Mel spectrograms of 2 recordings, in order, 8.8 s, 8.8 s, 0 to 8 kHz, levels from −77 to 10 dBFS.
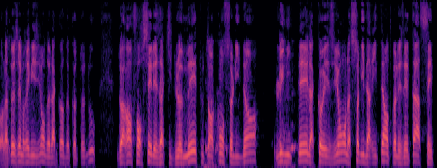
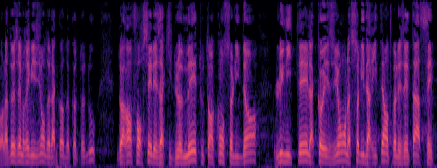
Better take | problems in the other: second | noise reduction (neural mask model RNNoise)

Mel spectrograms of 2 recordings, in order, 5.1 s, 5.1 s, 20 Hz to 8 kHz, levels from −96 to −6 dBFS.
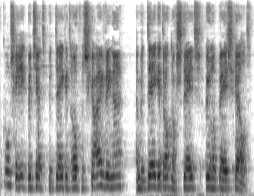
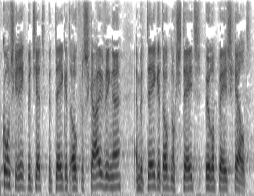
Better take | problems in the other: second | noise reduction (neural mask model DeepFilterNet 3)

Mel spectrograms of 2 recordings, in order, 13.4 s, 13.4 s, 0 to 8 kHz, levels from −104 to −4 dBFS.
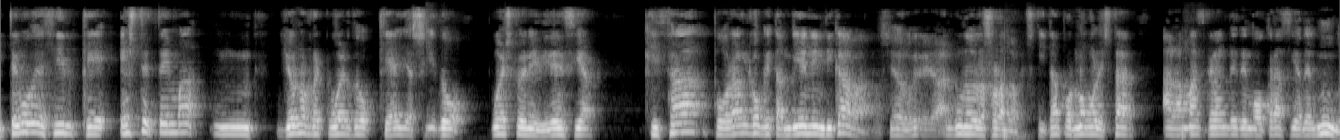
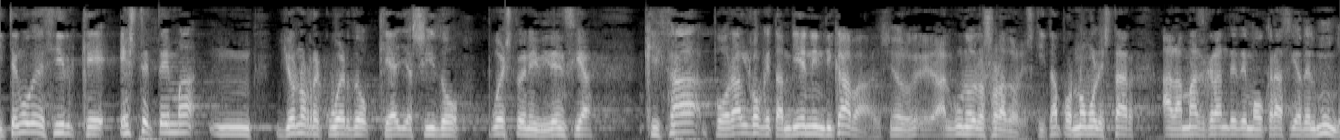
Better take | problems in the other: second | noise reduction (neural mask model DeepFilterNet 3)

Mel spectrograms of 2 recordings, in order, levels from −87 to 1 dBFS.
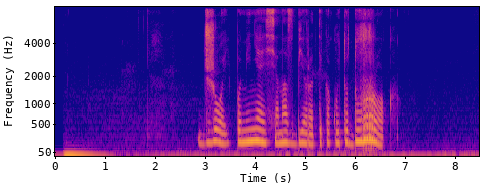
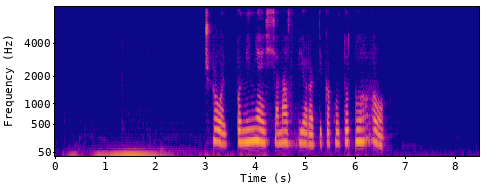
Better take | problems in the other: first | noise reduction (neural mask model DeepFilterNet 3)

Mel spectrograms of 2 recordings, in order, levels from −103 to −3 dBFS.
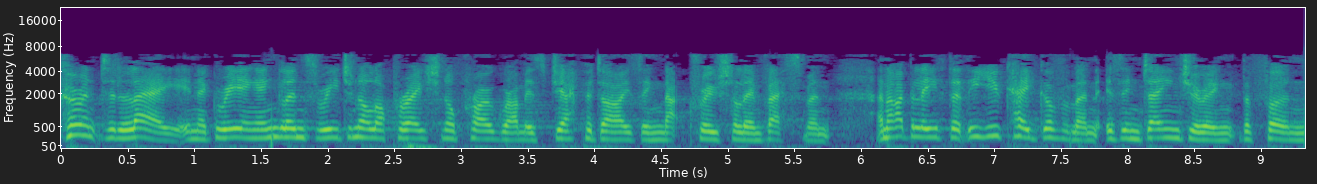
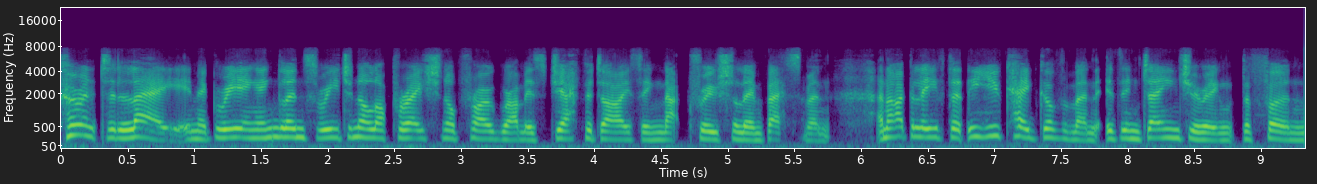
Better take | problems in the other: first | noise reduction (neural diffusion model UNIVERSE++)

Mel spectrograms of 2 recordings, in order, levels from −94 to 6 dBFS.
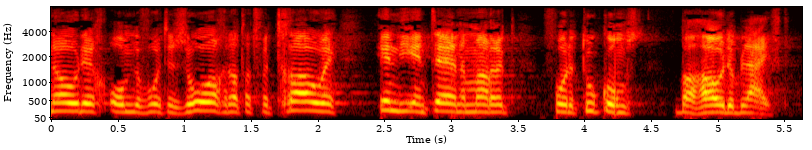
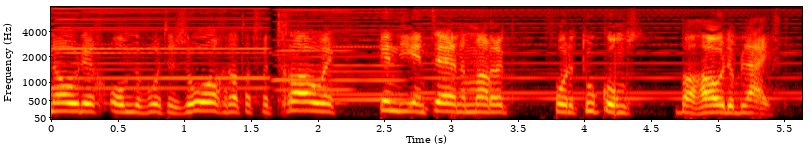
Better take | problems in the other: first | background sound (Harmonica); 13 dB below the speech

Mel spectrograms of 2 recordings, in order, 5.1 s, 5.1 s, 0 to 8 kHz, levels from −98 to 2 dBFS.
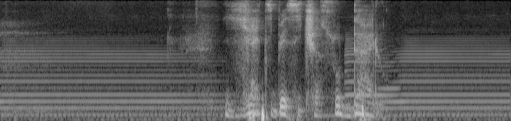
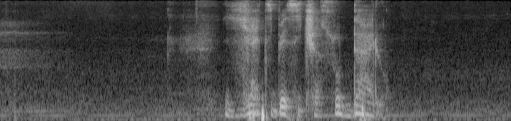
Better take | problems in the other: second | background sound (Wind instrument, woodwind instrument); 12 dB below the speech

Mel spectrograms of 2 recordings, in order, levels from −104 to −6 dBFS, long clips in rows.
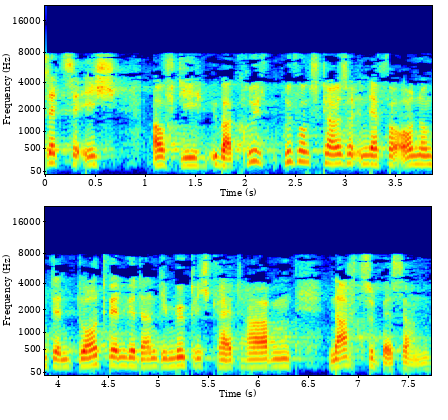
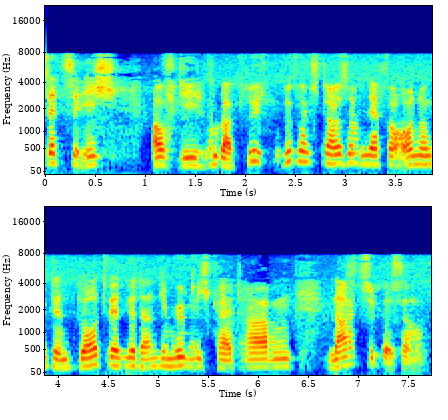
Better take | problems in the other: first | noise reduction (neural mask model Resemble Enhance denoiser)

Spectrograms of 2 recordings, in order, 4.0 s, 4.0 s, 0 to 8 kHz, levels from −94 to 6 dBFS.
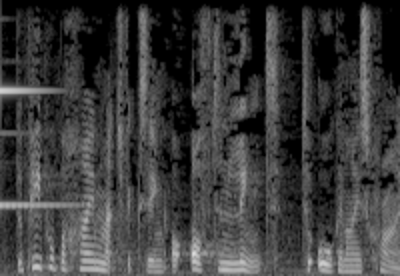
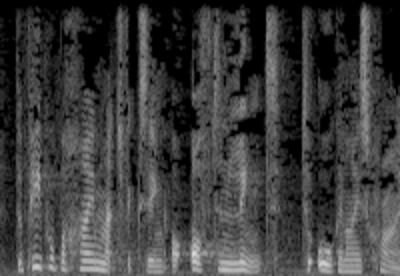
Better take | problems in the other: second | background sound (Bicycle bell); 5 dB below the speech

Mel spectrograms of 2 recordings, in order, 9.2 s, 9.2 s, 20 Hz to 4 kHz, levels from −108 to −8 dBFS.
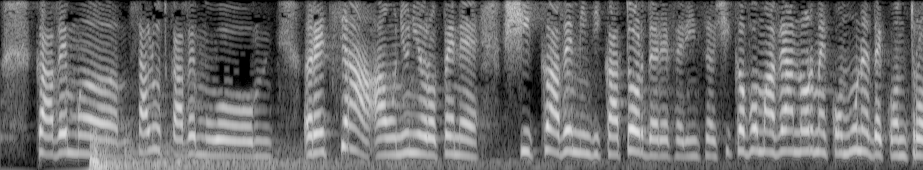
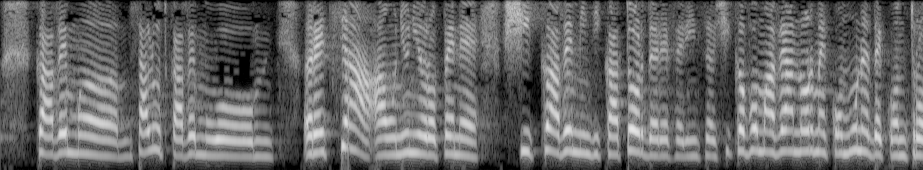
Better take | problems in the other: second | background sound (Boom); 15 dB below the speech

